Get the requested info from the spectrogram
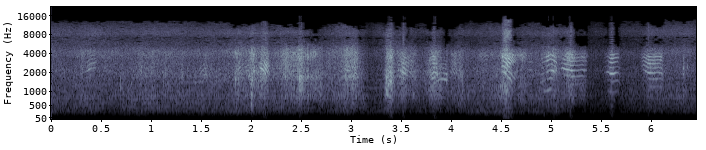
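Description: Skis hissing steadily over packed, groomed snow while skiing downhill, with distant high-pitched voices calling from about two seconds in.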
